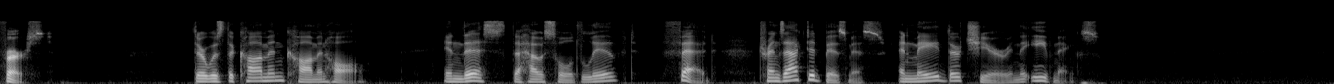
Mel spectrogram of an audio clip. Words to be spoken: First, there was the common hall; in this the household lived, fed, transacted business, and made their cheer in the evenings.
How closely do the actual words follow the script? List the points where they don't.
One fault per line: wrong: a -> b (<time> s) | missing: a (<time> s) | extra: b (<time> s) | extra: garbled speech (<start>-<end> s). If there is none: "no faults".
extra: common (2.9 s)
